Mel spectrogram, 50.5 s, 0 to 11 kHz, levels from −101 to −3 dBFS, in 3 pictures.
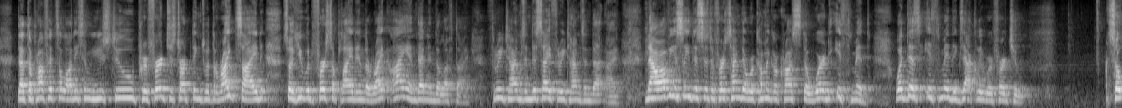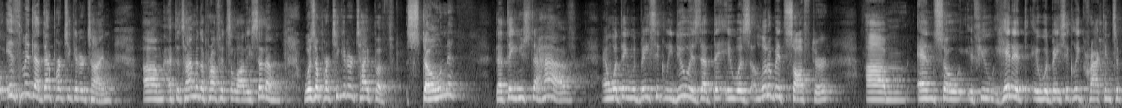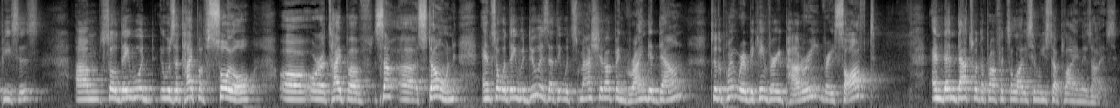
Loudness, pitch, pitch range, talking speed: -27 LUFS, 215 Hz, 195-230 Hz, 200 wpm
